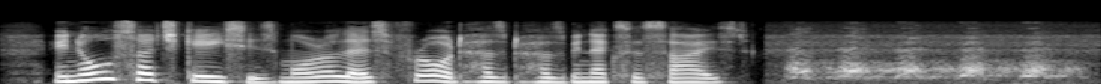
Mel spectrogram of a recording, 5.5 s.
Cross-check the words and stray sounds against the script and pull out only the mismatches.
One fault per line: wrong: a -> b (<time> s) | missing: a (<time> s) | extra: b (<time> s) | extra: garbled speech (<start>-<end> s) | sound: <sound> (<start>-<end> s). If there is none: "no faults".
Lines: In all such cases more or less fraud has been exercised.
extra: has (2.6 s)
sound: bark (3.9-5.5 s)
